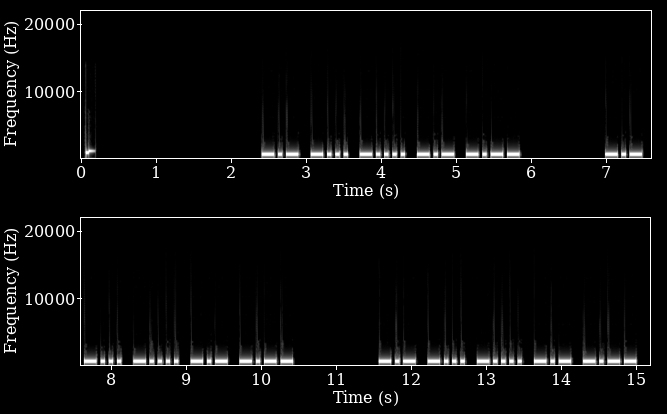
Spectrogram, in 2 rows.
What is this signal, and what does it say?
Morse code, heard as a keyed tone, about 22 wpm, 700 Hz. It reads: KB6KY KB6KY KB6KY
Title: USA Call Signs - 5 Characters - Repeated 3x - 22wpm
